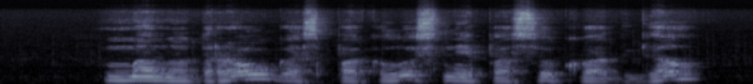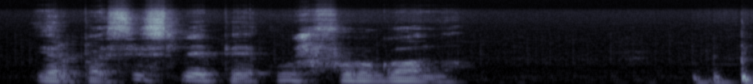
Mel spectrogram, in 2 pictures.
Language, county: Lithuanian, Kaunas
